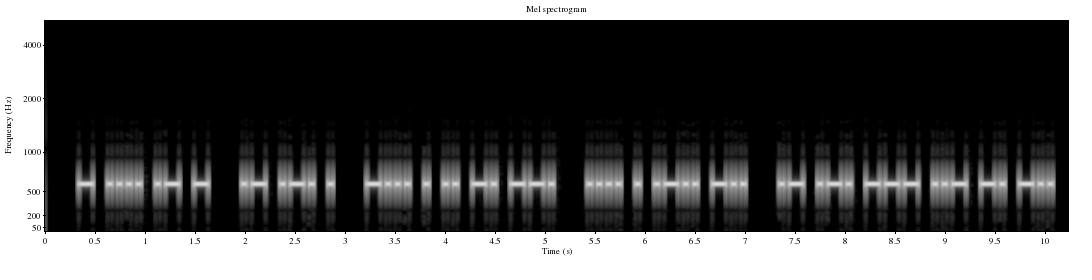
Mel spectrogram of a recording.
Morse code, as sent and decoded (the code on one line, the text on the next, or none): - .... .- - / .- .-. / -... .. -. --. / .... .-.. -.. / .- .-. --- ..- -. -..
THAT ARE BEING HELD AROUND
